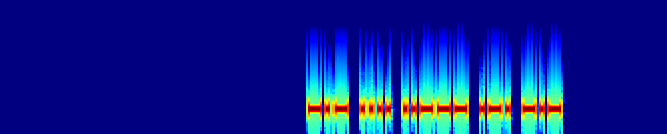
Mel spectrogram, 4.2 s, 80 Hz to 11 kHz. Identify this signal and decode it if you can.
Morse code, heard as a keyed tone, about 42 wpm, 700 Hz. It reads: KH2RK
